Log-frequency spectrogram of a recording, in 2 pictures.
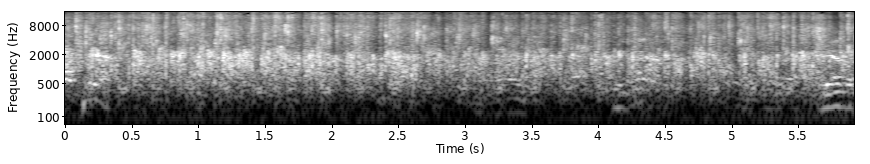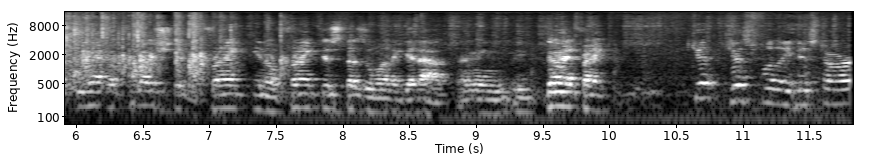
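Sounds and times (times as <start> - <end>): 
audience applause: 0.0 - 7.8
speech: 5.7 - 11.8.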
